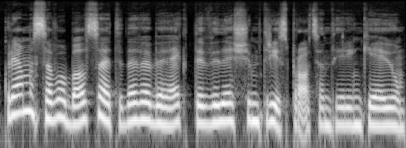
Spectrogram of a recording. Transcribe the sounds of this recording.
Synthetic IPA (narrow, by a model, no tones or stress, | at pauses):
kʊɾʲæmsɑːʋoːbɐlˠsɐɐt̪ʲɪd̪ɐʋʲebʲɛʋʲɛˑɪkt̪ʲʋʲɪd̪ʲɛʃʲɪmt̪ʲɾʲiːspɾo̰ːt̪sʲɛnt̪ɐɪɾʲɪŋʲkʲeːjuː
